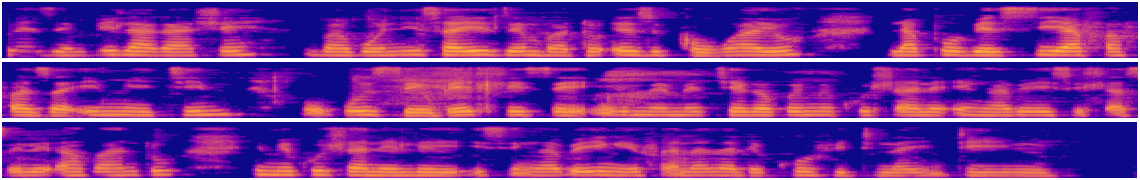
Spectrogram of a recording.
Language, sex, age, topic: North Ndebele, female, 25-35, health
